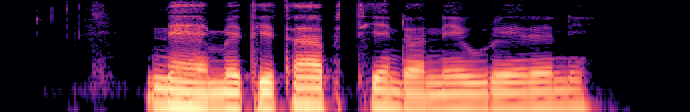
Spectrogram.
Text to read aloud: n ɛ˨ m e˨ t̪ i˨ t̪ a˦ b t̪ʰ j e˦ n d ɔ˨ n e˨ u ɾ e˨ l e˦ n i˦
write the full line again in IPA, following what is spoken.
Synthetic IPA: n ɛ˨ m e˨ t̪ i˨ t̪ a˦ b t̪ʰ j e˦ n d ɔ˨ n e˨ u ɾ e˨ ɾ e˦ n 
